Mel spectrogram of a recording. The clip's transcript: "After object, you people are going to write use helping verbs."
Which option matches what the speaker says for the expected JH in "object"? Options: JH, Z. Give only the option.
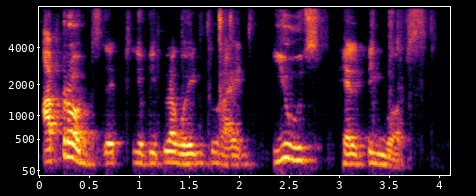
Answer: Z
